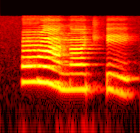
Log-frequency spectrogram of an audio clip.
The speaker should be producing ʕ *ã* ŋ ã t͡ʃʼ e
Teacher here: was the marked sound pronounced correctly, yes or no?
yes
